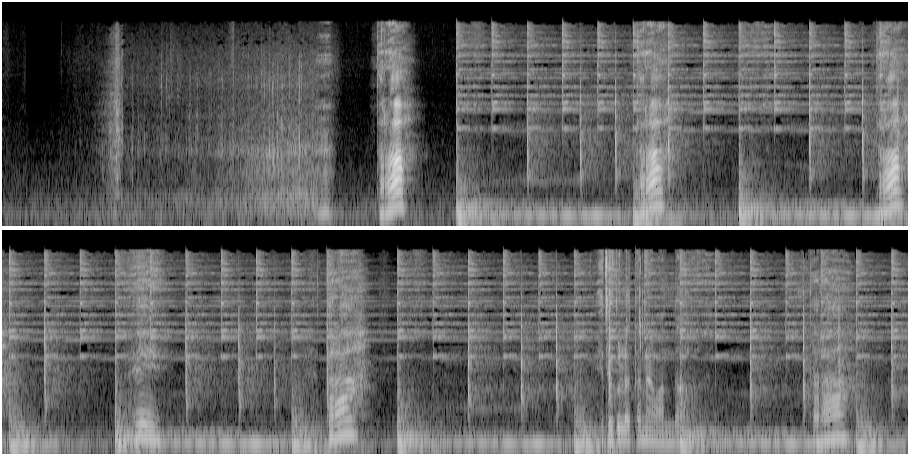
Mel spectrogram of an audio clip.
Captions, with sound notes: [gasps] Tara? [intense music] Tara...? Tara...? Hey! Tara...? She went inside this only right? Tara...?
